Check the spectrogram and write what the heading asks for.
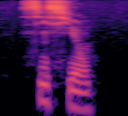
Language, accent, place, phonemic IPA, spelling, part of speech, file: French, France, Lyon, /si.sjɔ̃/, scission, noun, LL-Q150 (fra)-scission.wav
- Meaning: schism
